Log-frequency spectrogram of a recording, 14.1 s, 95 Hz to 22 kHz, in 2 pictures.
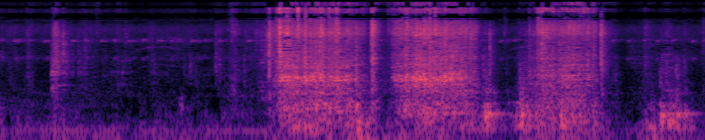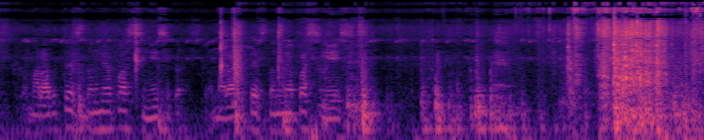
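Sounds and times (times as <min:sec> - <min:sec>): small engine revving: 0:02.5 - 0:06.3, 0:12.8 - 0:14.0.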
